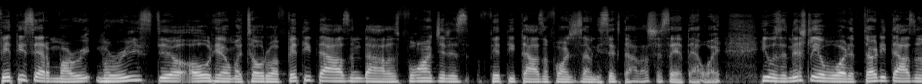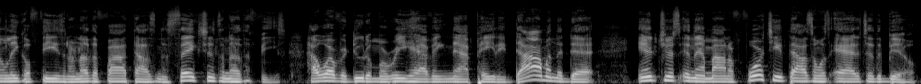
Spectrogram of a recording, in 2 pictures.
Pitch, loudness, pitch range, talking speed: 135 Hz, -20 LUFS, 125-150 Hz, 230 wpm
